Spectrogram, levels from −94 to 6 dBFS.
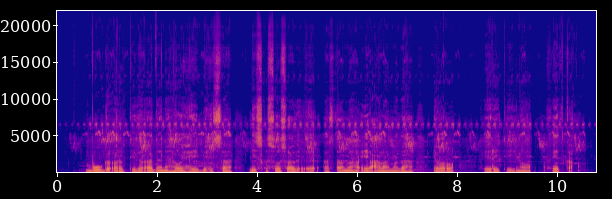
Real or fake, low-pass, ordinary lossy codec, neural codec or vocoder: fake; none; none; vocoder, 44.1 kHz, 128 mel bands every 512 samples, BigVGAN v2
